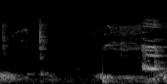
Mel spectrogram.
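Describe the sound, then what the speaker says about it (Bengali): A pair of natural-coloured domestic pigeons coos in short, low bursts close up, with a brief flutter and some brighter calls near the end. "দেখেন একদম ভাই ন্যাচারাল কবুতর, দেখছেন মাশাআল্লাহ দেখার মতো একটা জোড়া"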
